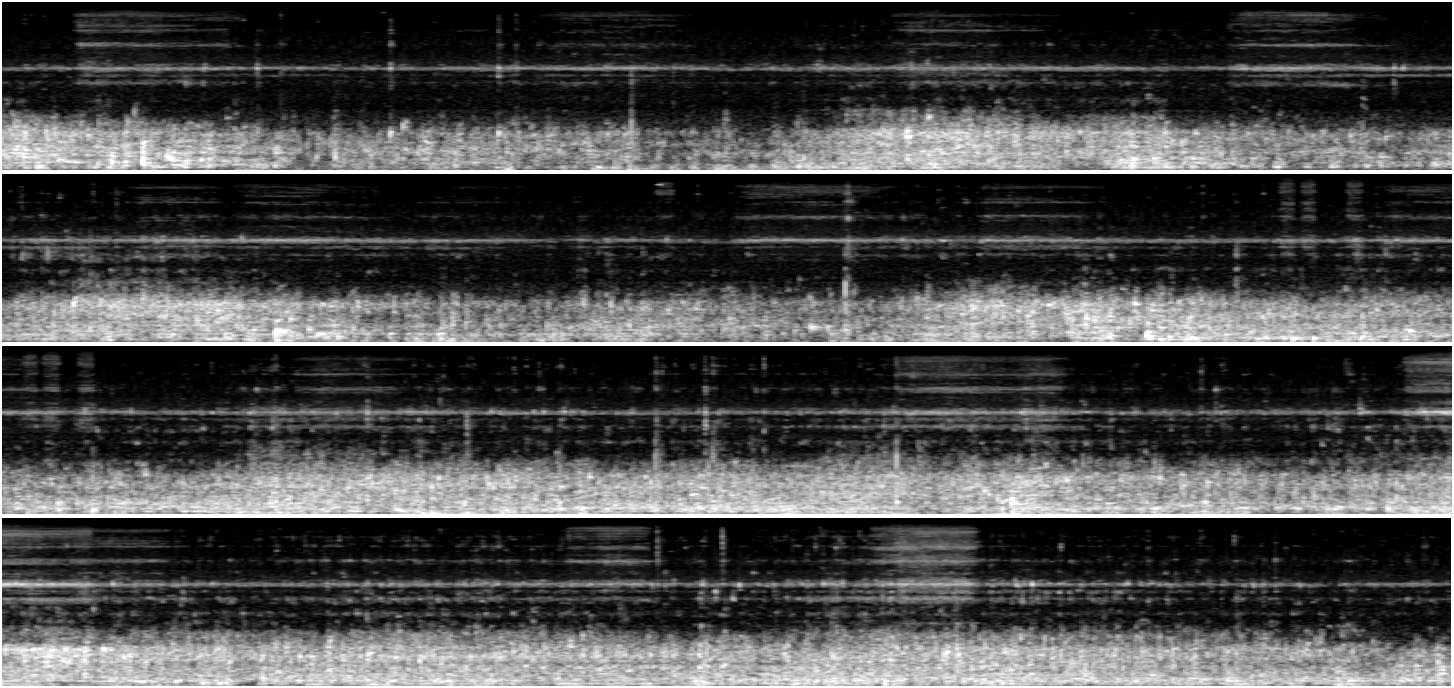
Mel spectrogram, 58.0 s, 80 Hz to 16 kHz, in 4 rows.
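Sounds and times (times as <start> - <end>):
regulator bubbles gurgling underwater: 0.0 - 57.9
faint high whine: 15.5 - 39.7.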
